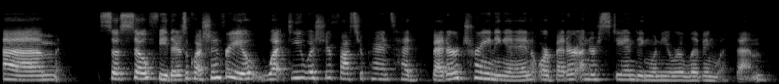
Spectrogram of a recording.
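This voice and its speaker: A woman's voice: on the high side, fairly quick, fairly bright tone. Woman panel moderator, encouraging tone, reads audience questions.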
